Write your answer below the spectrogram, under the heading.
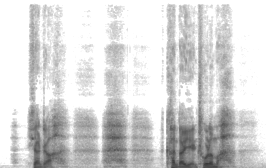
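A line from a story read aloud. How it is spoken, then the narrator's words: Slightly breathless question. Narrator (Chinese): 刘二微微地喘着气问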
